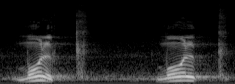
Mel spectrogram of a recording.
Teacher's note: Masa berhenti itu mulk, tuan-tuan kena anginkan kaf itu. Mulk, mulk, macam tu dia.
